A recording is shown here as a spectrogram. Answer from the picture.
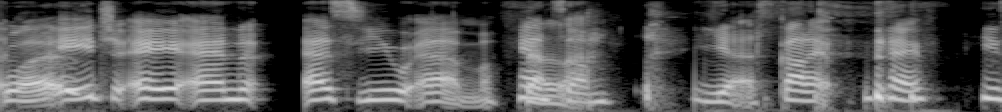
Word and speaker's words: Hansum: When I saw this username, I was like, oh, it's spelled like what? HANSUM. Handsome.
